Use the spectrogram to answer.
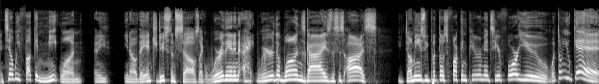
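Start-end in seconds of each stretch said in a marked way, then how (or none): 4.1-12.0 mock antagonistic, high, condescending alien voice. Imagining aliens introducing themselves to humans: put-on antagonistic alien. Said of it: "antagonistic like that".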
